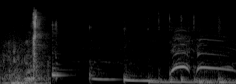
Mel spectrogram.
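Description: Edited-in background music comes in about a second in, with held low notes and a higher note that glides down. It follows a short click and a moment of near silence.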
